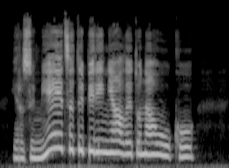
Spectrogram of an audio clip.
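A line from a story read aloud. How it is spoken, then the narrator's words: Cheerful. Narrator (Russian): весело уточнила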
